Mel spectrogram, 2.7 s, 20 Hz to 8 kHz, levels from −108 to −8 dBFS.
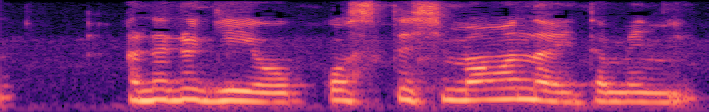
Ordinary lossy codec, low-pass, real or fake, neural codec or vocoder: none; none; real; none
